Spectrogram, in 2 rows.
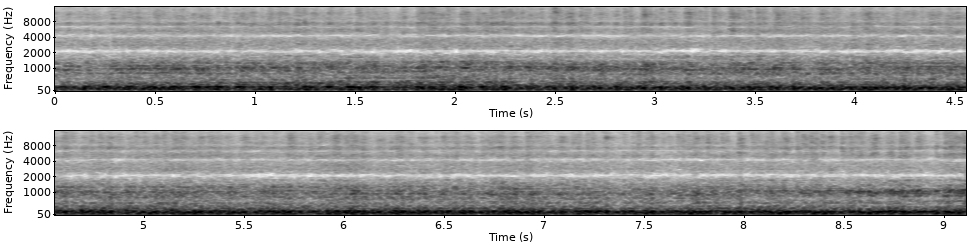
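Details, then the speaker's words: Carbureted 6.0 LS V8 with mechanical fuel pump and distributor, freshly built, heavier pistons, solidly mounted in a race car frame: deep even burble holding steady, no miss, knock or shake; normal revving. "i figured if there's any uh uh balance issues it should vibrate your teeth and it doesn't it seems like it uh is nice and smooth"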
